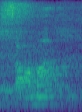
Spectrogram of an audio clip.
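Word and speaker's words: සාම: It actually looks like the word Sama. That's how it's spelled, but it's actually pronounced Sam.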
